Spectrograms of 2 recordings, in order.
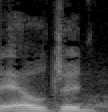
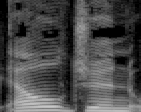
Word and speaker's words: Elgin: We said Elgin, as you heard. Some of you wrote that the correct pronunciation is Elgin. Michelle, I should say, Robert Siegel, our co-host, is a firm believer in Elgin.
